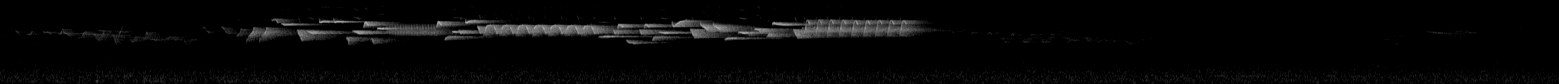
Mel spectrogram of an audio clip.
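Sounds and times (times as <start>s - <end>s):
Eurasian wren singing: 0.4s - 9.3s.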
